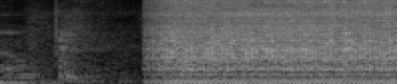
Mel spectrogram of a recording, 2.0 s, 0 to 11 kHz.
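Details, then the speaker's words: Rover 25 K-series engine, restored car, cold day: after brief rustle settles into smooth even idle with no knocks or misses; normal healthy idle. "Listen to that, lovely and smooth. That's what a K series should sound like."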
